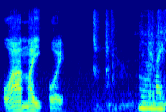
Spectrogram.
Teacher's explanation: It's kind of like the accent is put on the mai, so it's like you're saying oa mai oi.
